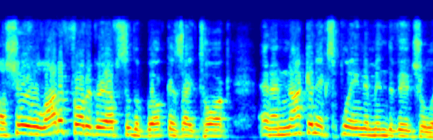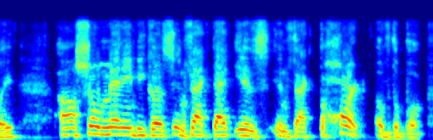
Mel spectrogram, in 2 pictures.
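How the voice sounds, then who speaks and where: A man with a New York accent, high in pitch, dark and mellow in tone, with lively intonation and a fairly quick pace. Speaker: professor emeritus. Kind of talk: lecture. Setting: video call.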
